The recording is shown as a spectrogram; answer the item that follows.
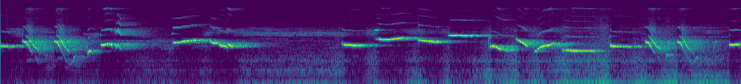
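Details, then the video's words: An Oriental magpie-robin (Copsychus saularis) sings a varied run of clear whistles, sharp sweeping notes and rising slurs, imitating other birds' sounds, with brief pauses between phrases and a faint low hum beneath. "COPSYCHUS SAULARIS SOUNDS LIKE THE WILD MAKES OTHER BIRDS SOUND"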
